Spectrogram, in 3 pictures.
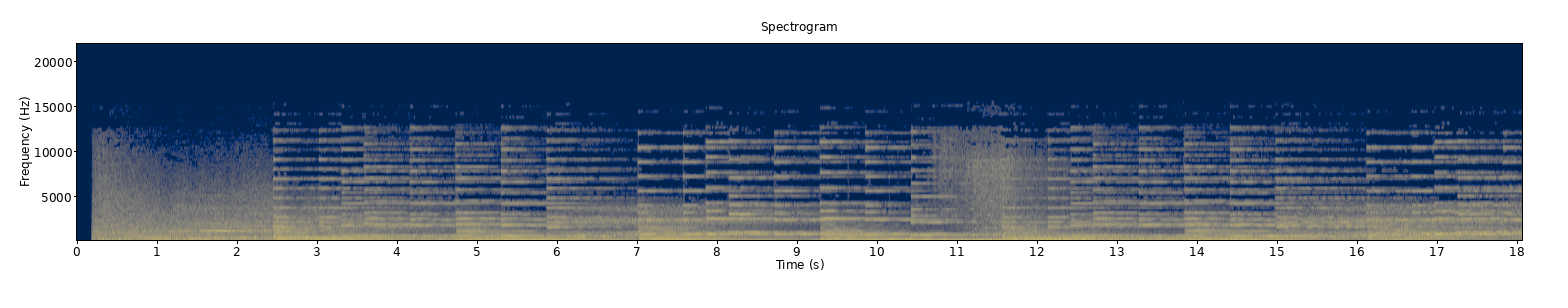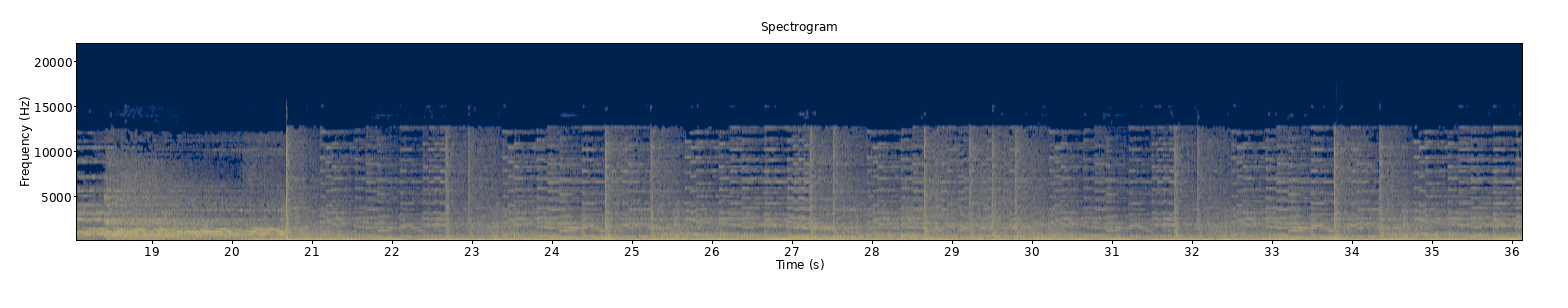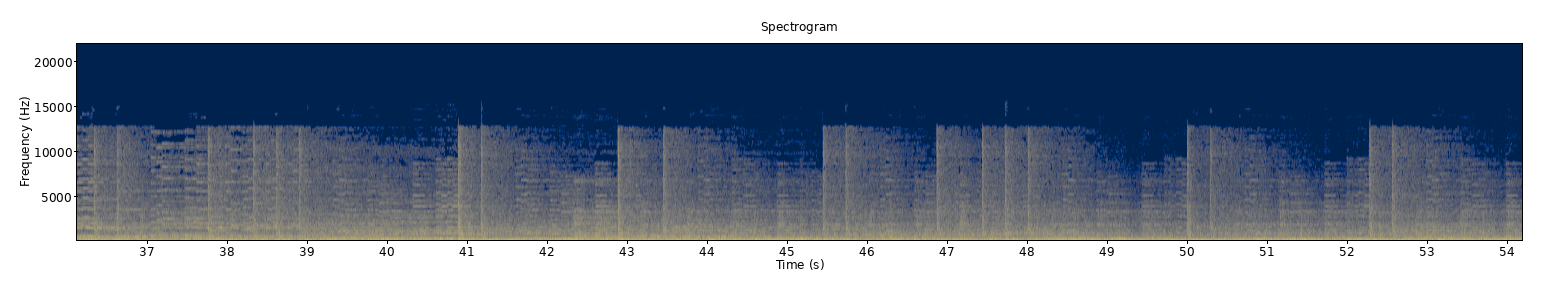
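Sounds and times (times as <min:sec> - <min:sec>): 
ultra slowed phonk music: 0:00.2 - 0:54.1.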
